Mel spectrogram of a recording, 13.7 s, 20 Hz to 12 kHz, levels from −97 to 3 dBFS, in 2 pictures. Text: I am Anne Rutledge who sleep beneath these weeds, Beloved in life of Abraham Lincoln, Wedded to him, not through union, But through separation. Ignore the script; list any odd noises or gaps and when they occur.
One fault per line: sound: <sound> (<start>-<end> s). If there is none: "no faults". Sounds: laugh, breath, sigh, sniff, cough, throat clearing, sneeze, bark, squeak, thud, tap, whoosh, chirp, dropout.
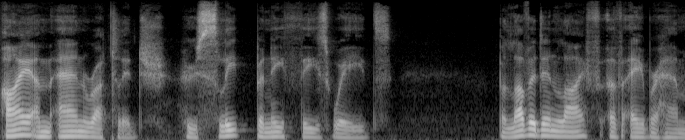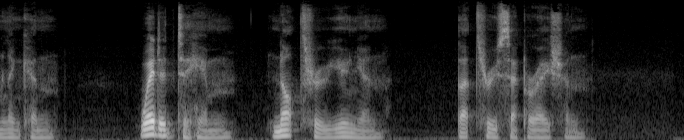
no faults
